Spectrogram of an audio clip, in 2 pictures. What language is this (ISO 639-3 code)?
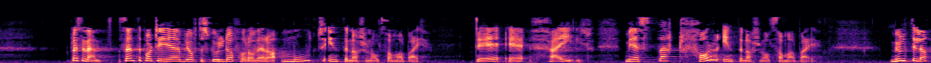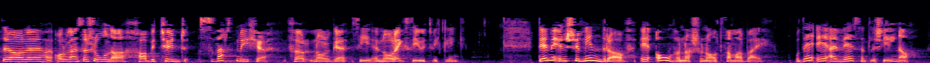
nno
